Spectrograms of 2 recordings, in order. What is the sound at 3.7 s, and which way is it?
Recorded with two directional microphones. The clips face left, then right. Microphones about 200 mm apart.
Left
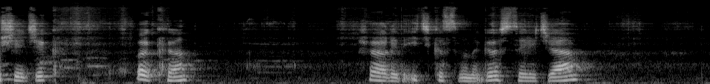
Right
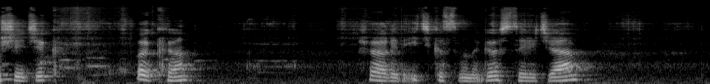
Speech, 40° left (ahead or behind).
